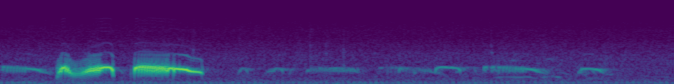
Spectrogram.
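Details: Spotted dove call used to lure wild doves: two loud, hoarse, rolling coos in quick succession, the second long and falling, followed by a string of softer, short coos.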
